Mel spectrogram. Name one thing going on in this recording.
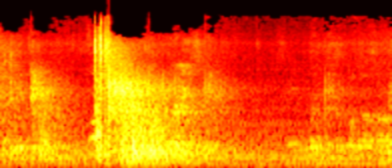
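Billiard balls clack together.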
